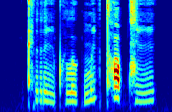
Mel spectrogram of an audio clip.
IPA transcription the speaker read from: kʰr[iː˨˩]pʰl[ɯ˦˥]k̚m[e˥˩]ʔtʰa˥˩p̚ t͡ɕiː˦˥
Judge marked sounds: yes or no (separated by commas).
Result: yes, no, no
